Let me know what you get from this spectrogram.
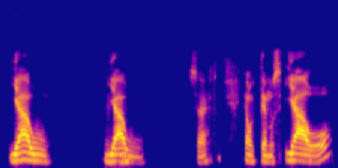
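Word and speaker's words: Ιαου: Nesse caso, a gente tem aí a transcrição, a transliteração de uma pronúncia que seria Yaú, Uhum.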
